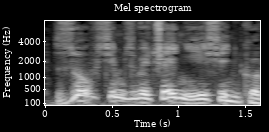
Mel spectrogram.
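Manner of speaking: high-pitched, artless reply; guileless Švejk. A narrator's reading. Švejk answers the police commissioner how he got here, guileless and high.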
